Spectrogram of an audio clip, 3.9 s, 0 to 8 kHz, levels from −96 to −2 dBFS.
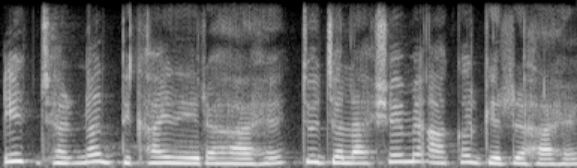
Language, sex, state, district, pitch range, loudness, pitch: Hindi, female, Chhattisgarh, Balrampur, 255-305 Hz, -14 LUFS, 275 Hz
